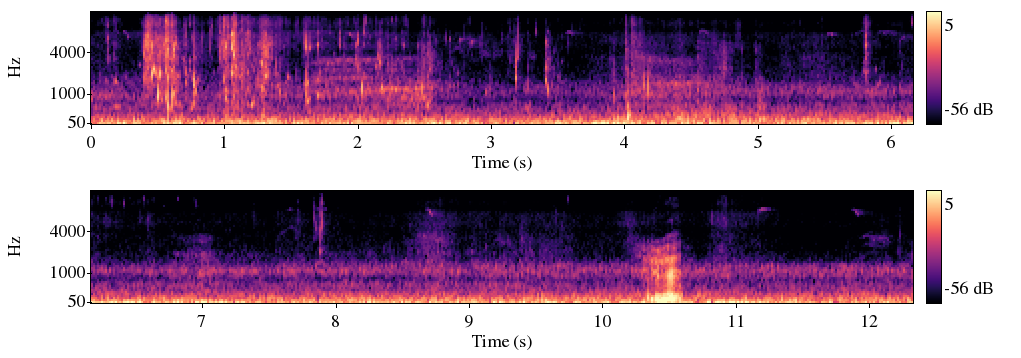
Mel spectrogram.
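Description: Water sloshing and dripping at the side of a kayak as a crappie is let go into the water and a paddle is dipped, with several sharp clicks in the first two seconds. A short vocal sound comes near the end.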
